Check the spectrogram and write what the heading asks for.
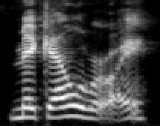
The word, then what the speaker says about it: McElroy: His name is spelled M C E L R O Y, which is Miguel Elroy.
